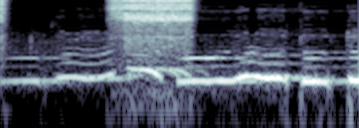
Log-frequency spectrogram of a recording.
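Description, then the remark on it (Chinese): A single half-second hiss of mosquito repellent sprayed onto a microphone, a bright, airy burst over a steady wavering low tone that continues before and after. “看我在麦克风上面喷防蚊液。”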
